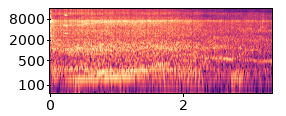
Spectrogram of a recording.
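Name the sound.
road traffic noise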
